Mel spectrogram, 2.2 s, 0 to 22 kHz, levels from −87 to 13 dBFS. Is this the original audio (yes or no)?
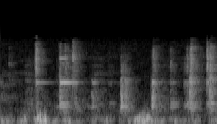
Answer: yes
